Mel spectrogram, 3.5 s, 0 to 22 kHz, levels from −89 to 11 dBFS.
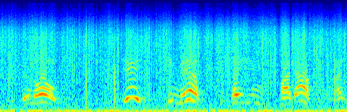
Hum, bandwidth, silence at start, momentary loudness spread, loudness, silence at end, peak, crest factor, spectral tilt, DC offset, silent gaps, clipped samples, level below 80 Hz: none; 17 kHz; 0 s; 12 LU; -22 LUFS; 0 s; -6 dBFS; 16 dB; -3 dB/octave; under 0.1%; none; under 0.1%; -40 dBFS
